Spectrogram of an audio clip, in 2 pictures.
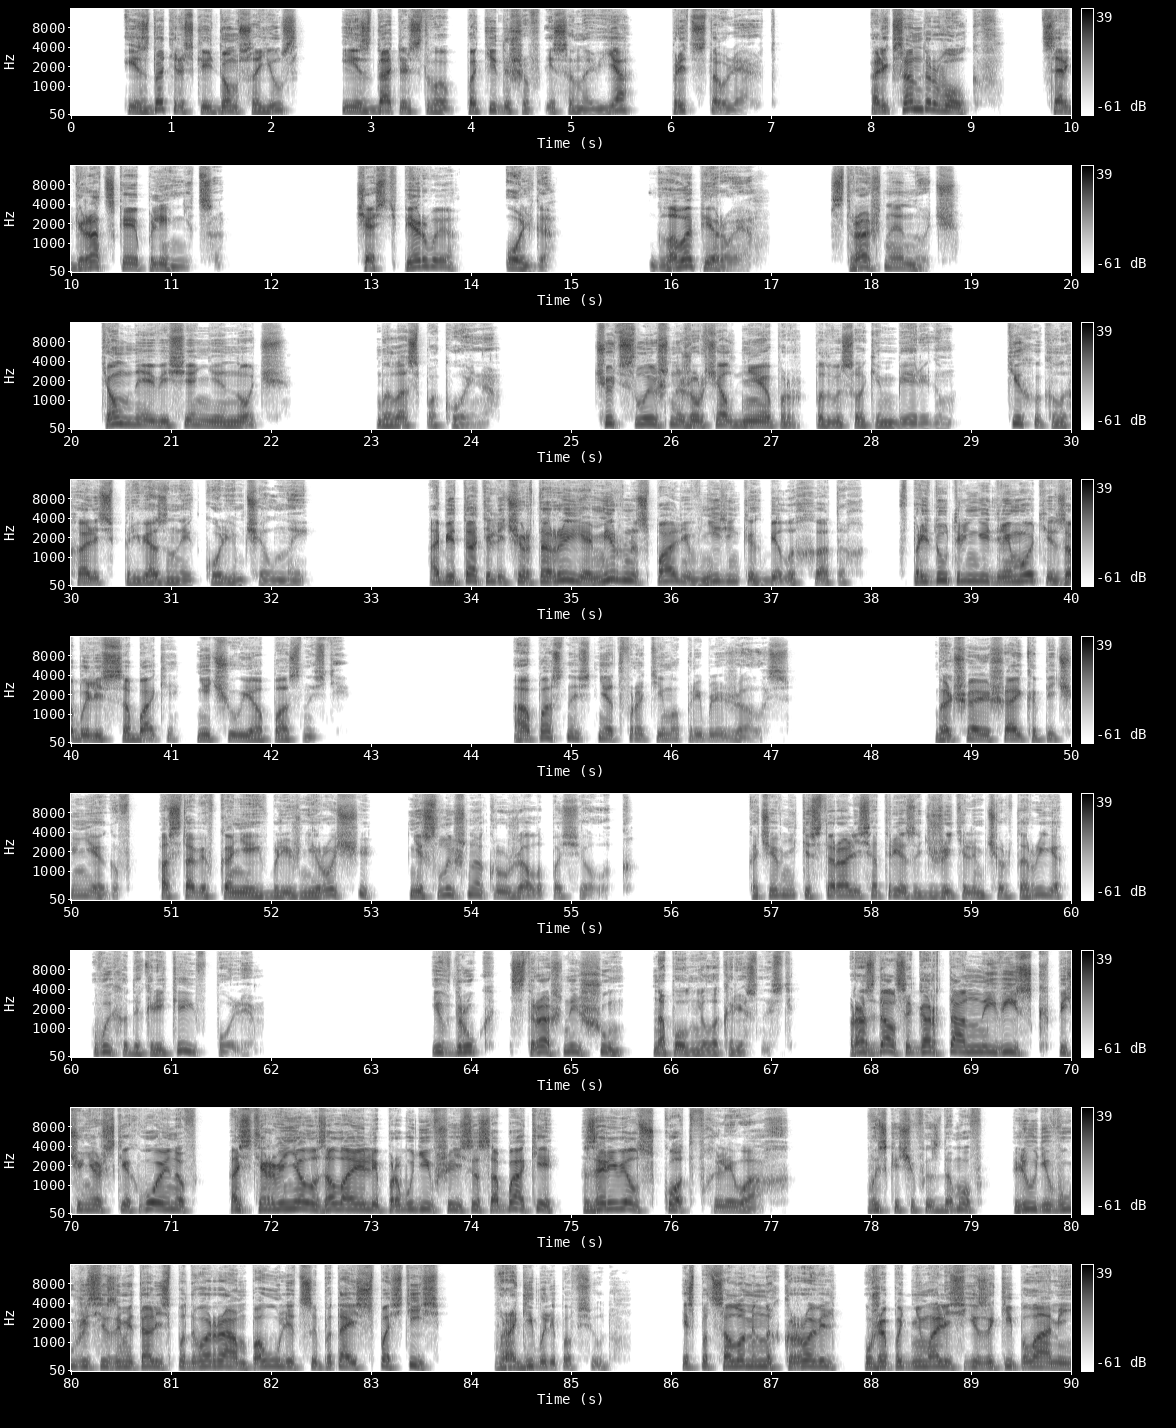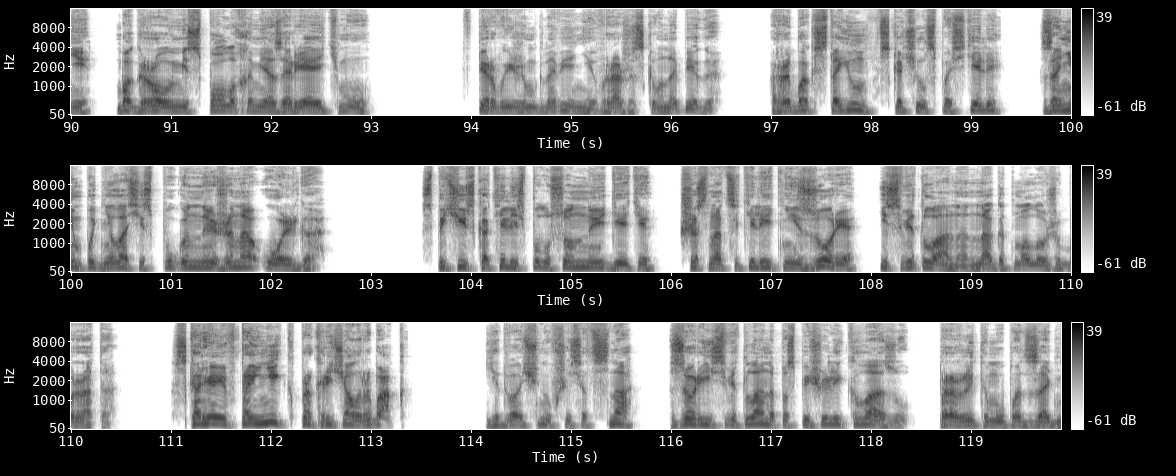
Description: Аудиокнига Царьградская пленница | Библиотека аудиокниг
